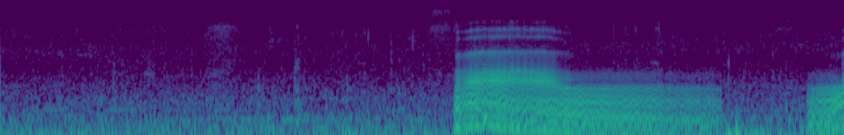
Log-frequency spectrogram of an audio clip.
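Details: Free-roaming cat on Aishima cat island, Fukuoka Prefecture, Japan, during mating season, an adult cat in heat near a pale ginger tabby kitten; one drawn-out, harmonic yowl of nearly a second over steady low rumbling noise.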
